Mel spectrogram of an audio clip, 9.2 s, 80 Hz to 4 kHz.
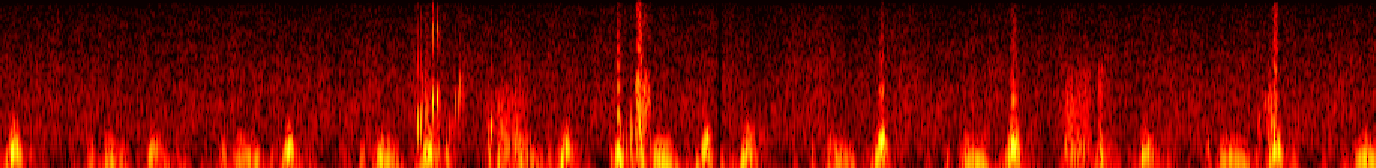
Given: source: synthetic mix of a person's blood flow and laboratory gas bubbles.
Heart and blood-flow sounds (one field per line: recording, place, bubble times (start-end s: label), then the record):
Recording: Doppler ultrasound of blood flow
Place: precordium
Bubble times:
2.75-3.10 s: bubbles
3.23-3.54 s: bubbles
4.07-4.34 s: bubbles
7.09-7.28 s: bubbles
7.32-7.38 s: bubbles
8.38-8.56 s: bubbles
From the record:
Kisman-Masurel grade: 122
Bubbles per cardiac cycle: 1 to 2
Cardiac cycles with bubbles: 10 to 50%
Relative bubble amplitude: moderate (0.250 to 0.450)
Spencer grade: 2 (many but less than half of the cardiac periods contain bubble signals, singularly or in groups)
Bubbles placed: only in the low amplitude regions of the cardiac cycle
